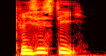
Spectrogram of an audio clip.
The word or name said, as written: grisesti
